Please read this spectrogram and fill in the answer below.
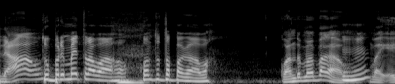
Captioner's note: speaking In Foreign Language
